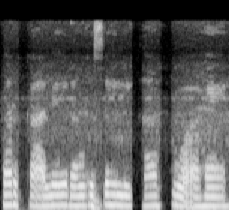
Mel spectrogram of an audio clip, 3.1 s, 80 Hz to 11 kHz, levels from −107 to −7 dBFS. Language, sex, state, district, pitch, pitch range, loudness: Hindi, female, Maharashtra, Mumbai Suburban, 155 Hz, 150-160 Hz, -18 LUFS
